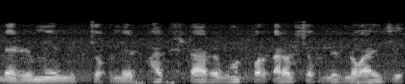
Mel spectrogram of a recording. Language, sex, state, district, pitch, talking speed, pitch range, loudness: Odia, male, Odisha, Sambalpur, 105 Hz, 135 wpm, 100-105 Hz, -18 LUFS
